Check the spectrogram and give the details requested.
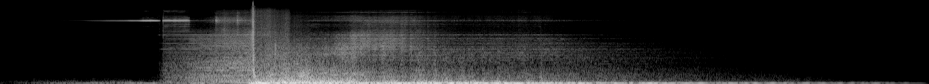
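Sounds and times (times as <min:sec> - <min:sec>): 
cinematic dark magic sound effect: 0:01.6 - 0:06.6.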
